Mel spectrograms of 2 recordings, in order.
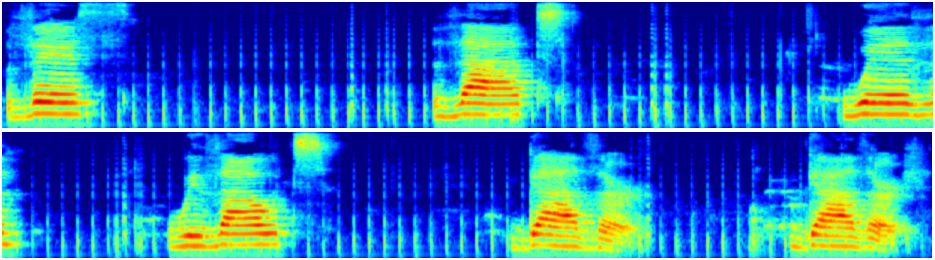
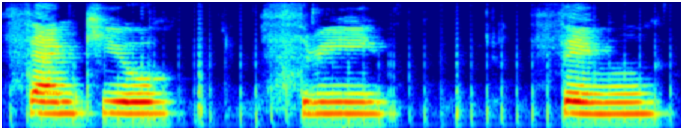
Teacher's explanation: So, basically the point of articulation is the same. The only difference is that in one sound the vocal cords are going to vibrate and in the other sound they are not.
